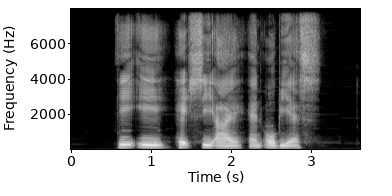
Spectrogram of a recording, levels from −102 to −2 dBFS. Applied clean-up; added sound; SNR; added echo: neural mask model DeepFilterNet 3.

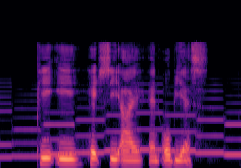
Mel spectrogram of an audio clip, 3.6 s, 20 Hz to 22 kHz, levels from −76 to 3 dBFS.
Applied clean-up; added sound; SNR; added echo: none; Wind instrument, woodwind instrument; 14 dB; none.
